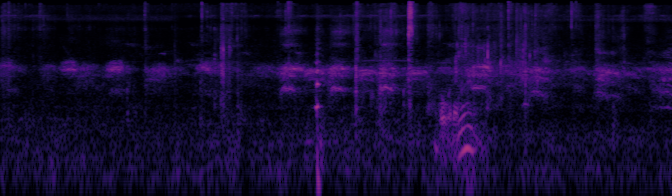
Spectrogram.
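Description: Crows cawing over and over, faint, with a few soft clicks and a brief voice about seven seconds in.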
